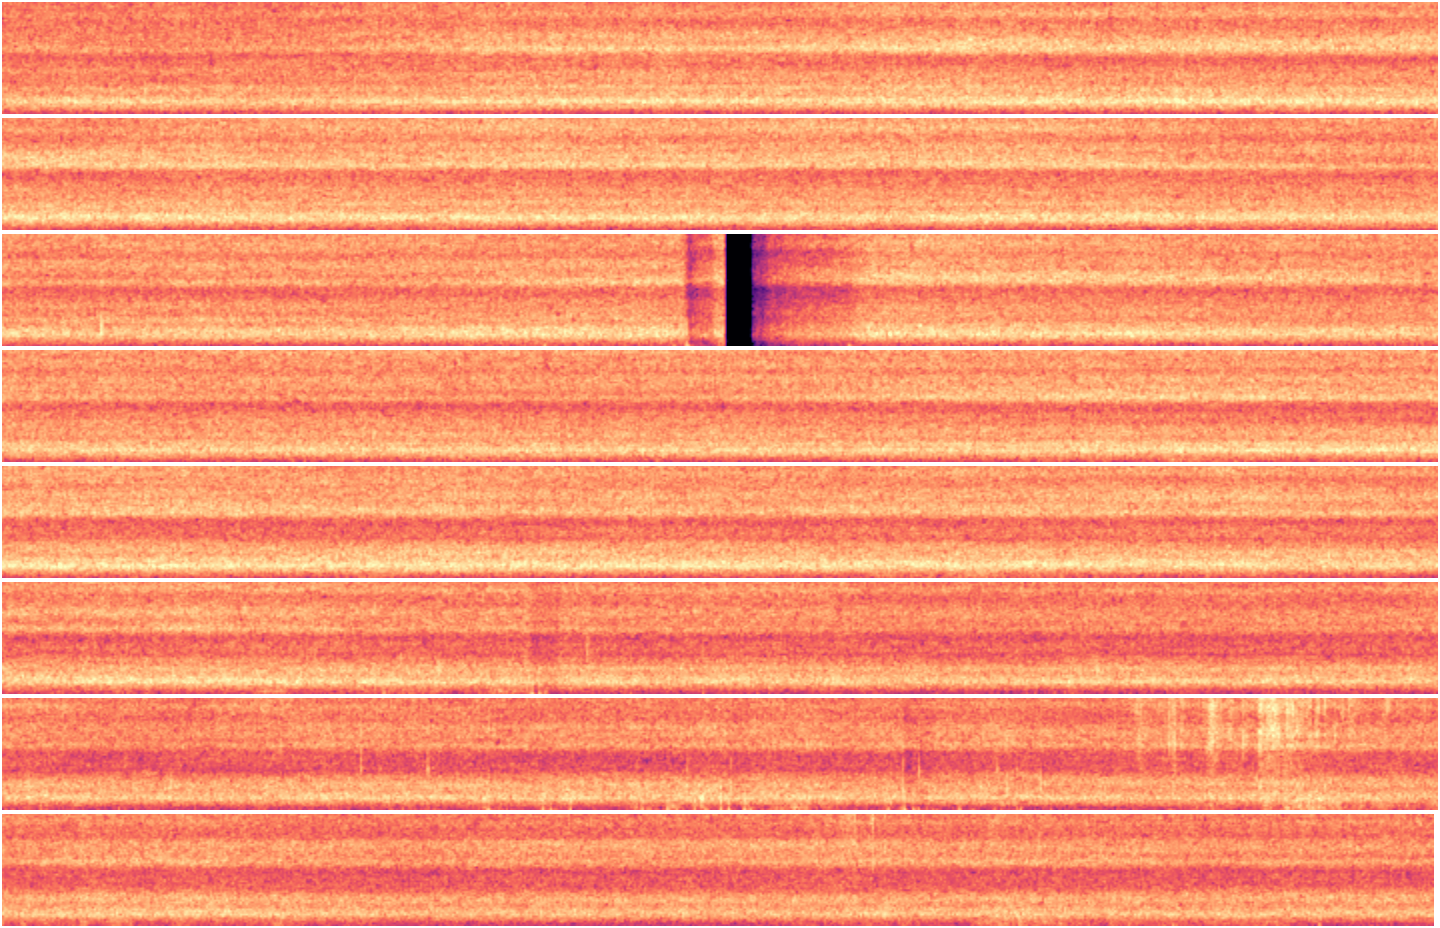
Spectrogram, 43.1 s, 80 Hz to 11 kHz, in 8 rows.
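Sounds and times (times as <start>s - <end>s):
waterfall rushing: 0.0s - 43.0s
wind gusts on microphone: 19.8s - 43.0s.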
